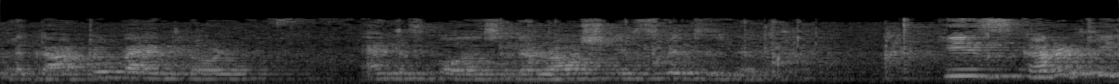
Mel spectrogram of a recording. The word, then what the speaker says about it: Les Roches: And Anurag told me, don't say Les Roches. Okay, even though it is spelled like that, it is a La Roche.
